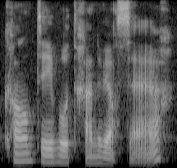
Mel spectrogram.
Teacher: When quand comes before a vowel, such as in quand, the D changes to a T sound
